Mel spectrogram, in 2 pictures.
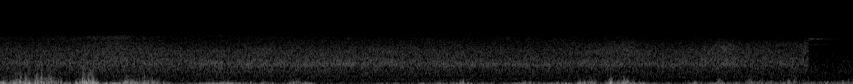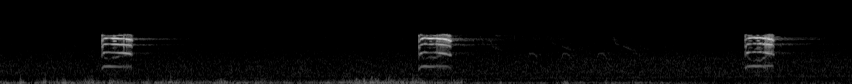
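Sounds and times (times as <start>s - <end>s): bird calling: 9.6s - 10.3s, 12.7s - 15.0s, 16.0s - 17.0s.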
